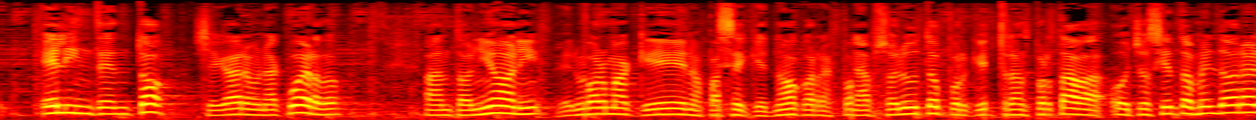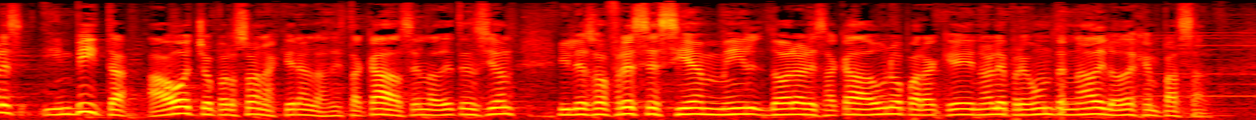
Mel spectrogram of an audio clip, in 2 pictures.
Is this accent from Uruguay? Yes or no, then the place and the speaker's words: yes; Uruguay; en este constante acoso que estamos siendo víctimas los uruguayos de la República Argentina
